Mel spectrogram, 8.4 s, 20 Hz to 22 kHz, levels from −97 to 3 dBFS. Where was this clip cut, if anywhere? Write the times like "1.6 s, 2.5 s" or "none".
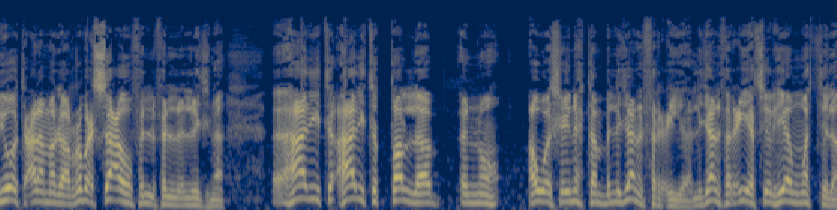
none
